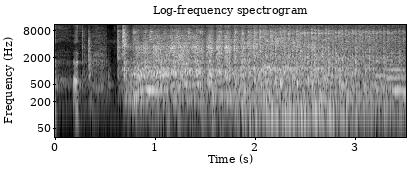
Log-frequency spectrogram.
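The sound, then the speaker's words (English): A Ferguson tractor engine cranks briefly, then catches and roars into a loud, steady rumbling run, with no voices over it. “It's not the only Ferguson here. There are a number of tractors here, and I think you have so many that you're going to have to move them into the building you're working on next door.”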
